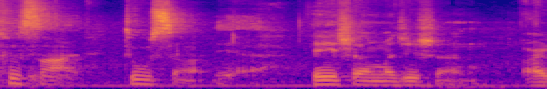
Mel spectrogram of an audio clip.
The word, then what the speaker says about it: Toussaint: pronounce your last name cuz I can't pronounce. Tucson.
